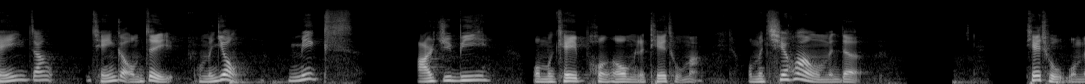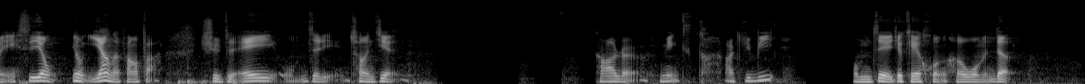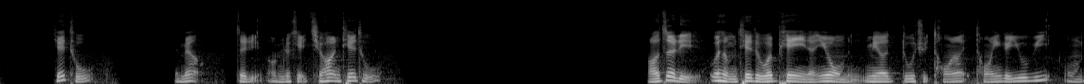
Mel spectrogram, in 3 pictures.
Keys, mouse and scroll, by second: 1.1-9.6 drag, 19.8-20.5 drag, 22.7-25.9 drag, 29.6-30.7 shift+middle drag, 30.7 click.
